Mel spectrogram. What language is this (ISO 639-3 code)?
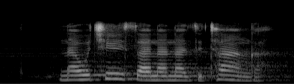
ven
